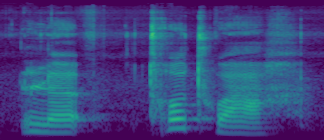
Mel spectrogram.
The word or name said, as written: le trottoir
